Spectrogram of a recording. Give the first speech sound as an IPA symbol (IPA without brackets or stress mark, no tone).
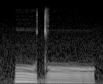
o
